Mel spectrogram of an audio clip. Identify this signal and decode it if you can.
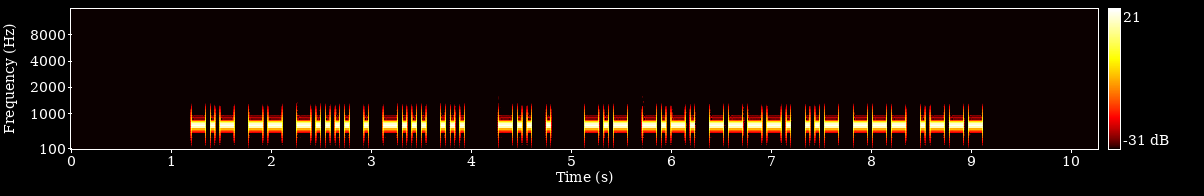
Morse code, heard as a keyed tone, about 25 wpm, 700 Hz. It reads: KM6EBS DE KC9UOJ
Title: USA Callsign DE Callsign - 6 Characters - 25wpm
